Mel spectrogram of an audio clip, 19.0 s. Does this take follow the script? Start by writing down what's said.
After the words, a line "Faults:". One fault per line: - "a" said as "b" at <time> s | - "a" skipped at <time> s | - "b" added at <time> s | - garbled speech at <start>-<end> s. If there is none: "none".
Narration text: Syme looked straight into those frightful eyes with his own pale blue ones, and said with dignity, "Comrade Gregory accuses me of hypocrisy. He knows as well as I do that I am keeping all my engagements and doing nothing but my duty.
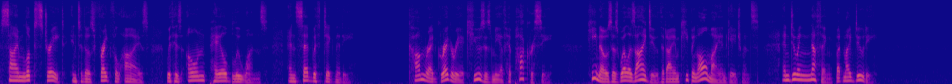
Syme looked straight into those frightful eyes with his own pale blue ones, and said with dignity, "Comrade Gregory accuses me of hypocrisy. He knows as well as I do that I am keeping all my engagements and doing nothing but my duty.
Faults:
none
